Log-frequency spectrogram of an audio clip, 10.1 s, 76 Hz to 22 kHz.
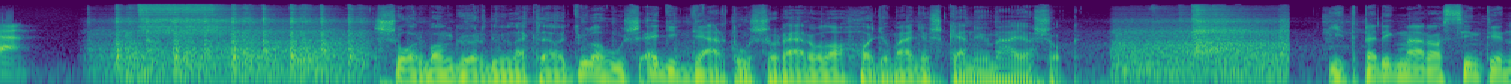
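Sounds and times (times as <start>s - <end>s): production-line machinery running: 0.6s - 2.6s.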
